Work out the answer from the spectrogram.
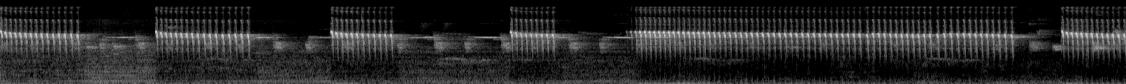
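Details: Female prinia giving long, clear trills that lure other prinias to sing and fight. Several rapid high ticking bursts with short gaps, then one sustained trill lasting about three and a half seconds.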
